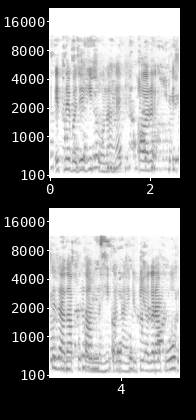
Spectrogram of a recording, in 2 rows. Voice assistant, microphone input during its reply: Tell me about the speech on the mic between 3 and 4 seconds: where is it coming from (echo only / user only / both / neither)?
both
